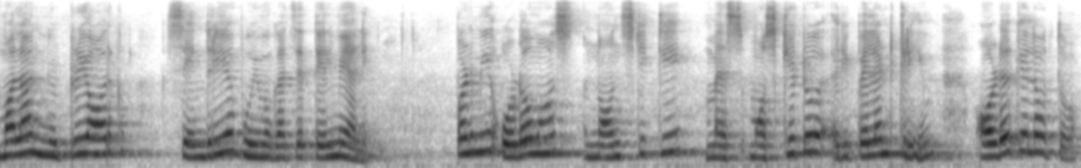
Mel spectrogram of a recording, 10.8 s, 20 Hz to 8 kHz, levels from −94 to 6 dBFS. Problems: background sounds at intervals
